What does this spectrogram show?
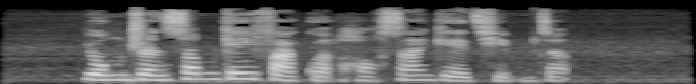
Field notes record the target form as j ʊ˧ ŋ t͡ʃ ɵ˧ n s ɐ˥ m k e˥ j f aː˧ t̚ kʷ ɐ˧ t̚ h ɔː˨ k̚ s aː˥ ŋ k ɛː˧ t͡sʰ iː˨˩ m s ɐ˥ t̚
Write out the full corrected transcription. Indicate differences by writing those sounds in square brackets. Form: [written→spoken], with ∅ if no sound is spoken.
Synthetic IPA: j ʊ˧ ŋ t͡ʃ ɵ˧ n s ɐ˥ m k e˥ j f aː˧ t̚ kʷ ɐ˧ t̚ h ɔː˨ k̚ s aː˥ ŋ k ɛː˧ t͡sʰ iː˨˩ m [s→t͡s] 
